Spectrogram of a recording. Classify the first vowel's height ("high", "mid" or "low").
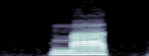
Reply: low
